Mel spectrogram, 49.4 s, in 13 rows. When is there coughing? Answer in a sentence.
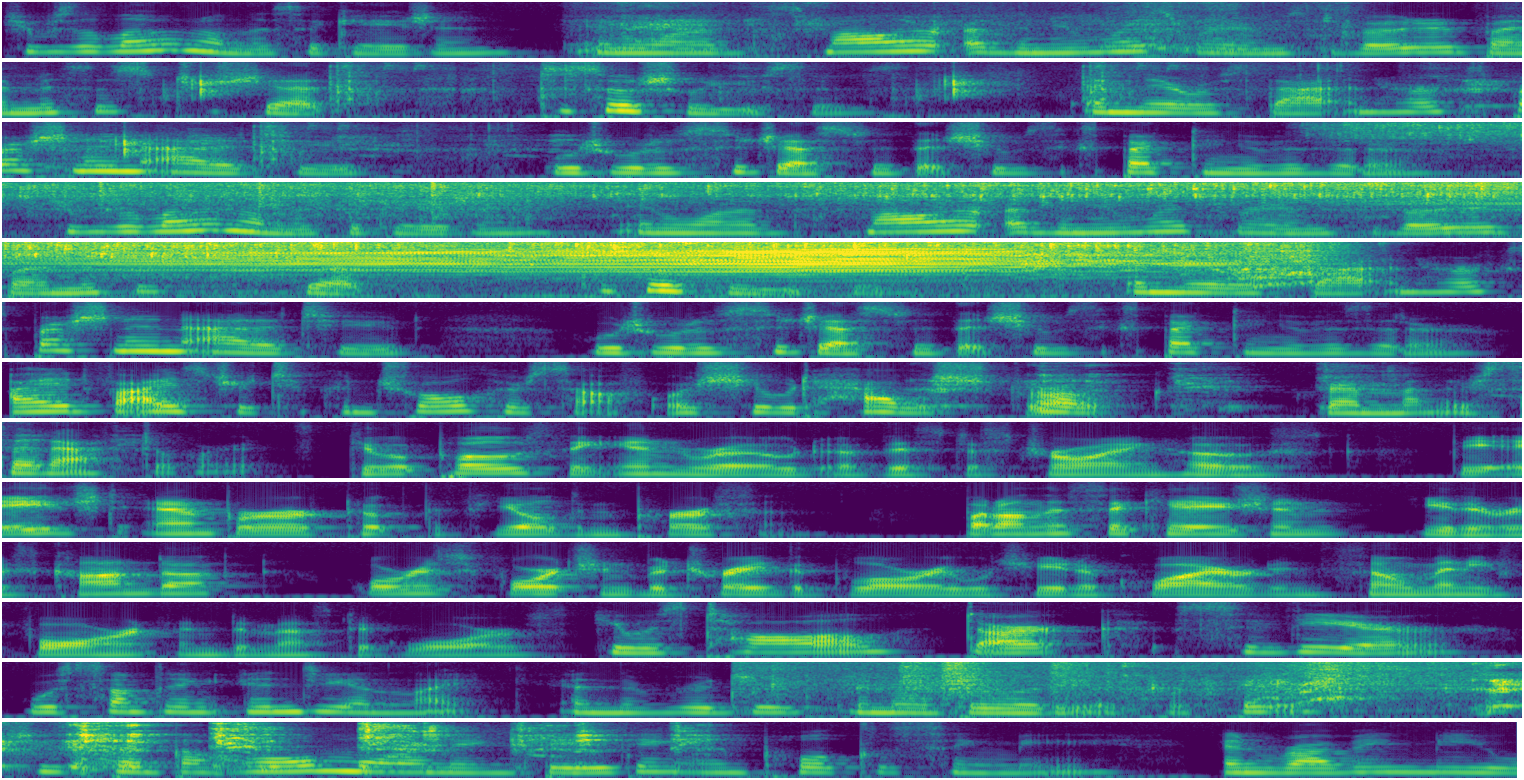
The coughing can be heard from 7.3 to 9.3 s, from 25.0 to 27.0 s and from 45.4 to 47.4 s.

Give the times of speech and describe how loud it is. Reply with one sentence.
You can hear the speech from 0.0 to 49.3 s, at a steady volume.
